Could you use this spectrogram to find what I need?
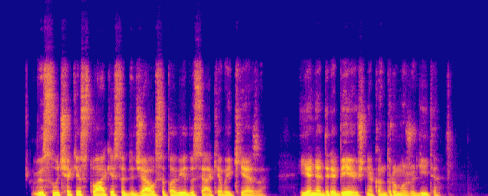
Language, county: Lithuanian, Kaunas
